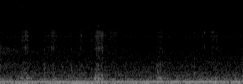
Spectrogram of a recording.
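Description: Pen writing on paper, a few faint scratching strokes over a steady low electrical hum.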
